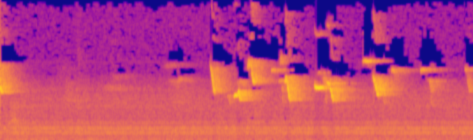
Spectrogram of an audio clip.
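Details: White goldfinch singing: after two seconds of quiet, a run of high, thin, sharply descending notes and twitters follows in quick bursts over a steady low background hiss.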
